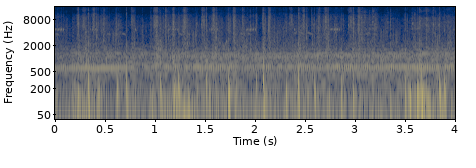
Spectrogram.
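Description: A horse's hooves clip-clop steadily at a trot while being ridden in Red Dead Redemption, the regular beats clear and close over a soft ambient background.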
